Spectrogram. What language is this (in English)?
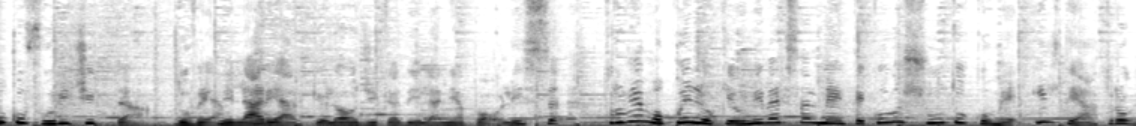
Italian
